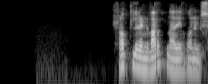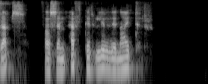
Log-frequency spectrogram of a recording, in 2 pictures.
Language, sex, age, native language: Icelandic, male, 40-49, Icelandic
